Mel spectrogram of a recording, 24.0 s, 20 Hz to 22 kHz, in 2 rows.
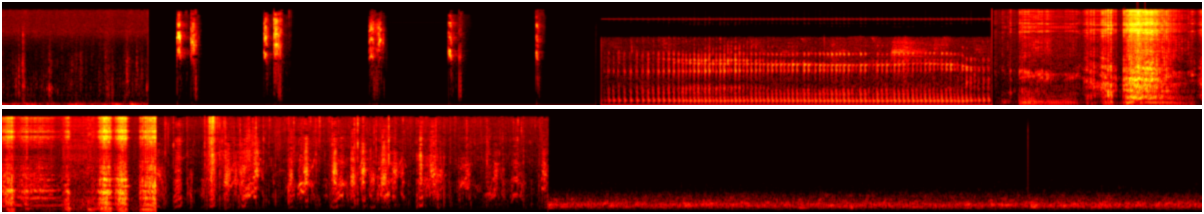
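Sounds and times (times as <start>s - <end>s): big cat purring: 6.0s - 13.6s
big cats growling and snarling: 9.9s - 13.6s.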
